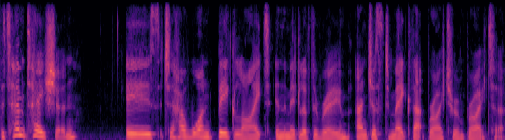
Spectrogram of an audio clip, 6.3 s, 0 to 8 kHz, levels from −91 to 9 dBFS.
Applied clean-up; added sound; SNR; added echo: none; none; none; none.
